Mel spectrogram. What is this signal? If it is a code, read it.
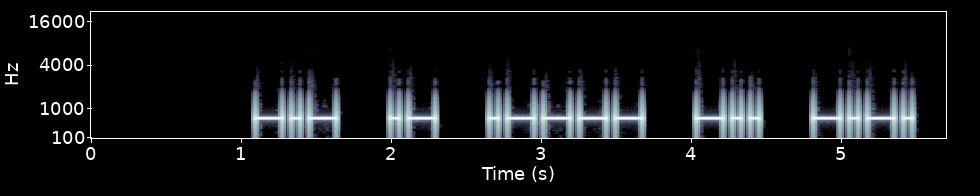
Morse code, heard as a keyed tone, about 20 wpm, spaced as for 14 wpm, 700 Hz. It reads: KA1DC
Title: 200 Lesson 32g - Letter k - Call Signs 20wpm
